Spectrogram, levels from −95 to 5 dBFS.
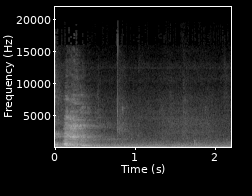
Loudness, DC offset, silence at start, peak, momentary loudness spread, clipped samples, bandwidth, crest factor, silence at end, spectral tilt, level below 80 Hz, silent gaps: -35 LUFS; under 0.1%; 0 s; -14 dBFS; 12 LU; under 0.1%; 18 kHz; 20 dB; 0 s; -4.5 dB/octave; -40 dBFS; none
